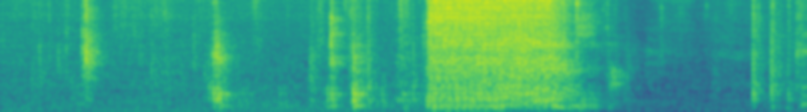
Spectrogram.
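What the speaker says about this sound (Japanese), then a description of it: "インパクト最大にして" An impact wrench set to maximum hammers at a rear wheel bolt on a Honda Today scooter in a motorcycle shop, a loud sustained rattling burst of about a second amid scattered tool clanks.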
